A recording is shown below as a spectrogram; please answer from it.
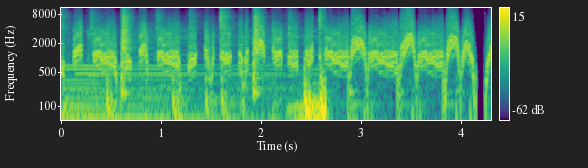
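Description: Short hip-hop intro music built on rapid DJ turntable scratches, several strokes a second, over a steady low bass.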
